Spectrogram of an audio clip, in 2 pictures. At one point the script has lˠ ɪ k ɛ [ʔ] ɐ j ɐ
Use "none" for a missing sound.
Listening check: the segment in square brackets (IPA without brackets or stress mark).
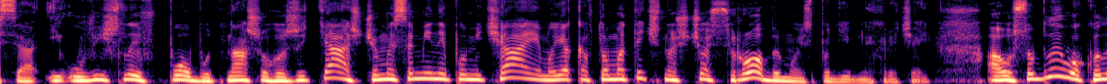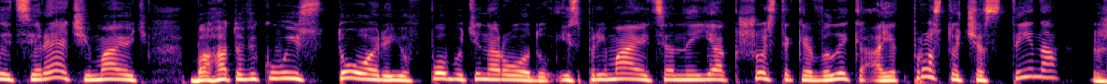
ʔ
